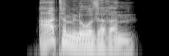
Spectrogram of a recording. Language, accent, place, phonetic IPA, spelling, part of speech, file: German, Germany, Berlin, [ˈaːtəmˌloːzəʁəm], atemloserem, adjective, De-atemloserem.ogg
- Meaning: strong dative masculine/neuter singular comparative degree of atemlos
